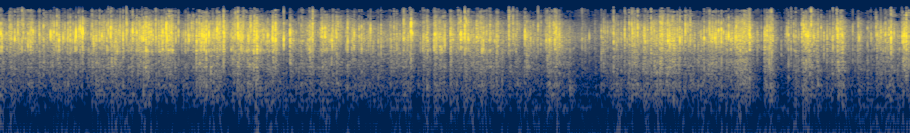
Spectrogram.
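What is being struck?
Thin plastic bag.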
